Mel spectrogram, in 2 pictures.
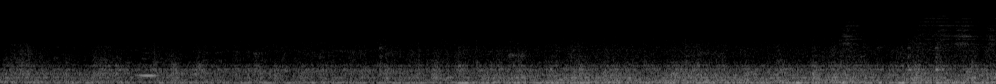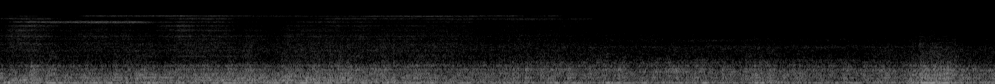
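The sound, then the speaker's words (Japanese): An Osaka Municipal Subway train rumbles steadily along its rails as it approaches Fuminosato station, a dense low roar, with high metallic wheel squeals rising briefly midway through before the running noise continues. “本日は大阪市営地下鉄をご利用いただきましてありがとうございました。”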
